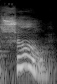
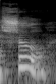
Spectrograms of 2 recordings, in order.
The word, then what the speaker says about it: chaud: Il fait chaud. Il fait chaud. Or il fait très chaud. It is hot. It sounds like S-H-O-W in English, but you write it as C-H-A-U-D.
